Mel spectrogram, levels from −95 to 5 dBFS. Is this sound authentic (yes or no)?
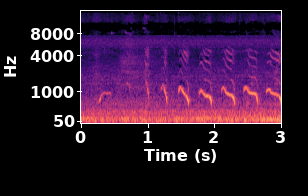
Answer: no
